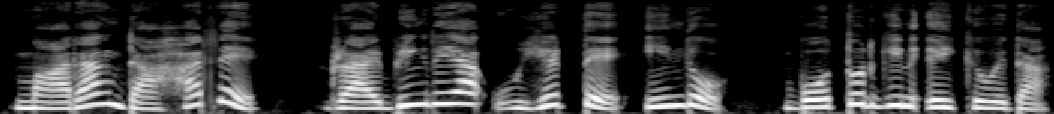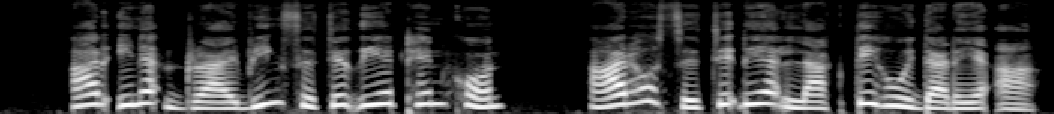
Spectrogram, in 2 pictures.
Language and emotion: Santali, fearful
